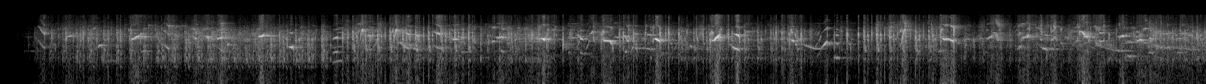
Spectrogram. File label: cave swallow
